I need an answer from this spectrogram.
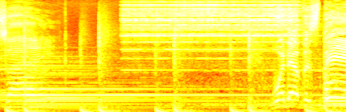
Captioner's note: school bell rings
